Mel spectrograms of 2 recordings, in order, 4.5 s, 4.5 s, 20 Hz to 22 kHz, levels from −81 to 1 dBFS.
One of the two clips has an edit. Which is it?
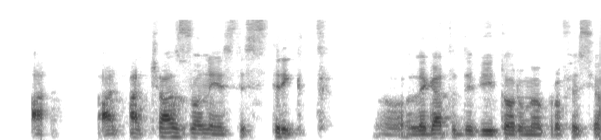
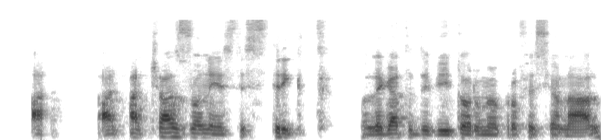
second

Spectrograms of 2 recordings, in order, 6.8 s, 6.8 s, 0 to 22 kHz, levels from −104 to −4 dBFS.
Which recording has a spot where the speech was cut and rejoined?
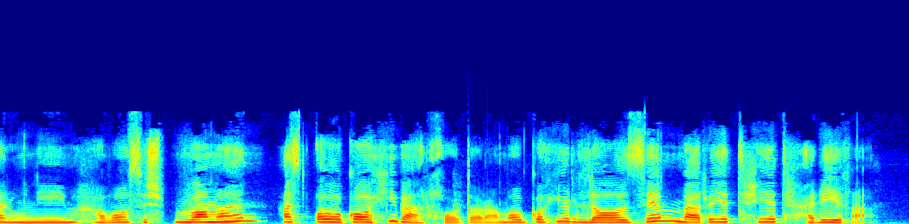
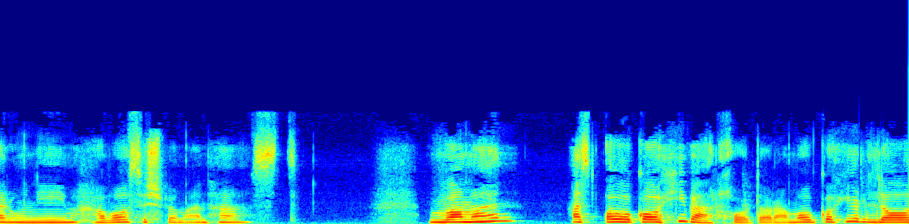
first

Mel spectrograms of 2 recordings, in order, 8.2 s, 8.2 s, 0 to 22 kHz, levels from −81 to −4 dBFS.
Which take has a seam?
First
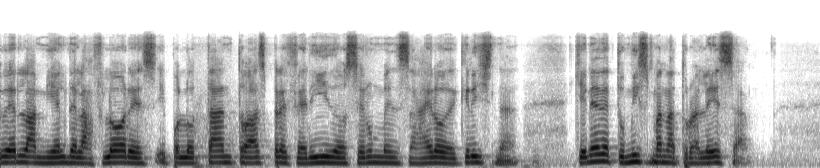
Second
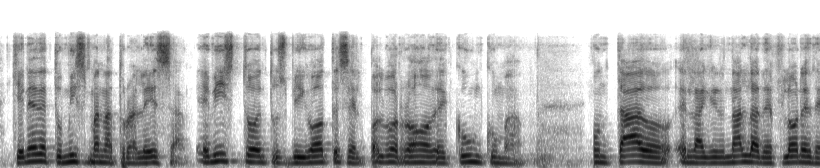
second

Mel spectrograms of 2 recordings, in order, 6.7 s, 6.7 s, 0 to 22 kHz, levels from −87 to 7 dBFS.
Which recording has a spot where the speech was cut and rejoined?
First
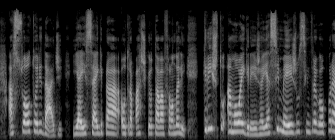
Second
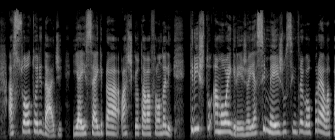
second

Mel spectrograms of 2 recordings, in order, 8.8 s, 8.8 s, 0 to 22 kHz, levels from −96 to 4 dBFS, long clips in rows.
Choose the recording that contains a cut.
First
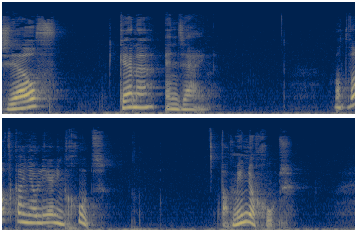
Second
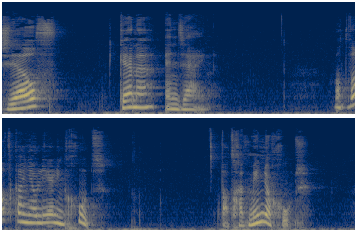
first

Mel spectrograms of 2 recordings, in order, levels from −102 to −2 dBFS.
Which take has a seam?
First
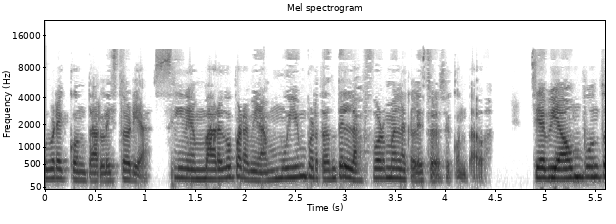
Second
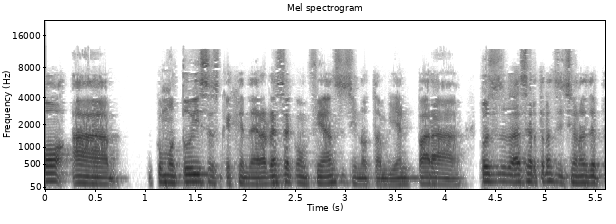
second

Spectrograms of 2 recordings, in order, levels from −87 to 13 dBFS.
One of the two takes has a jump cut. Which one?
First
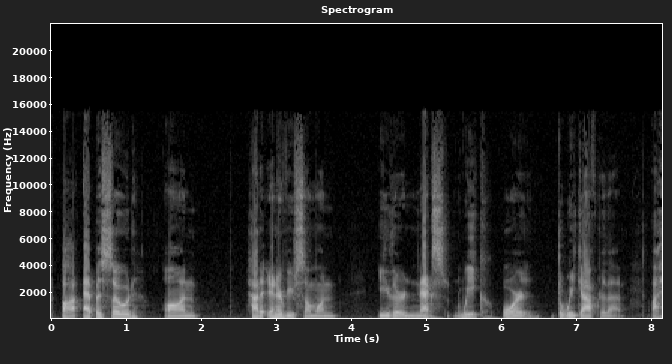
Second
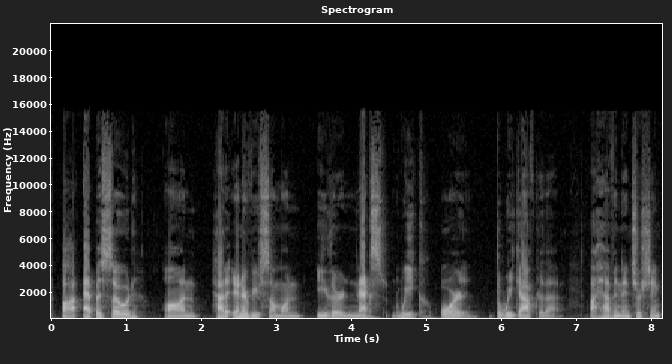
second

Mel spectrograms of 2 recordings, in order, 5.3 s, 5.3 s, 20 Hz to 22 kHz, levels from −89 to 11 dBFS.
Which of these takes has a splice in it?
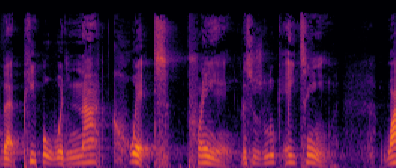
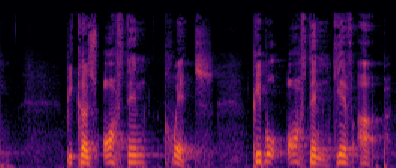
second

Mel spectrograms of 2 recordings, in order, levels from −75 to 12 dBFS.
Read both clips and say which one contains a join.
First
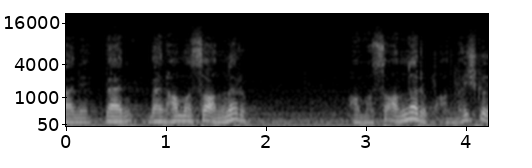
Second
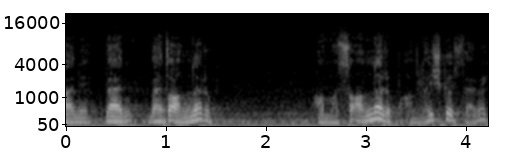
second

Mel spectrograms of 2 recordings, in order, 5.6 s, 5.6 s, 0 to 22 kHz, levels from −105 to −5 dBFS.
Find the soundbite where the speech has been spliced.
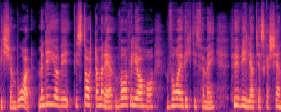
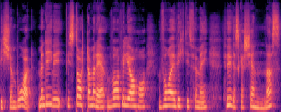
second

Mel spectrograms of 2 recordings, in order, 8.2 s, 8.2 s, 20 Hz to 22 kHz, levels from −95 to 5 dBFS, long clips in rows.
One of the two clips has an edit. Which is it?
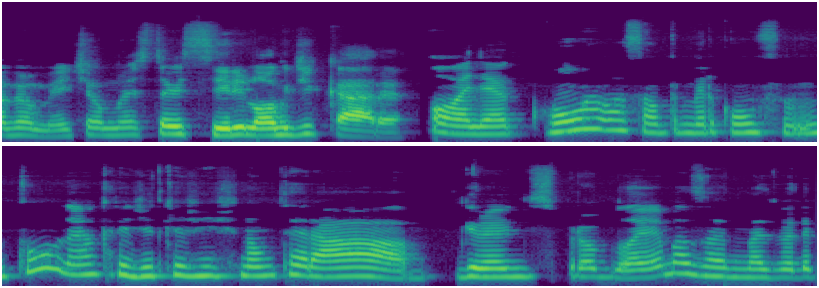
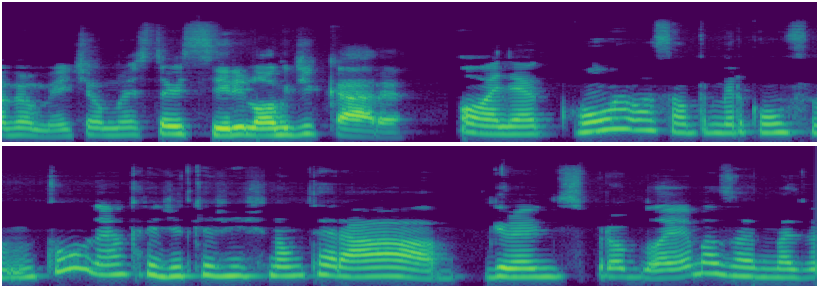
first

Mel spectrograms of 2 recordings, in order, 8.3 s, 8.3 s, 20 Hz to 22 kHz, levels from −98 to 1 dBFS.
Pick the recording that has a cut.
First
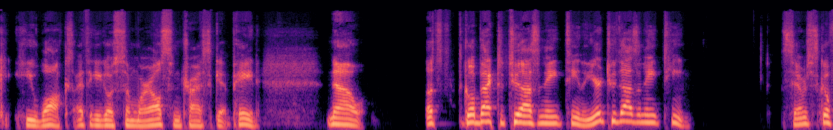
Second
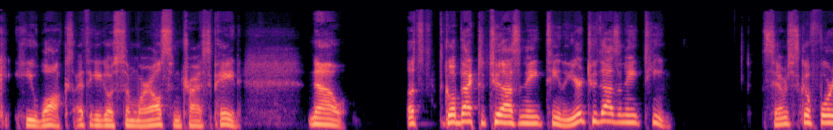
second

